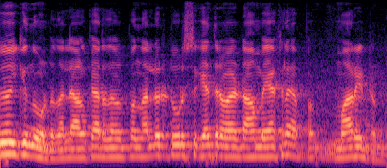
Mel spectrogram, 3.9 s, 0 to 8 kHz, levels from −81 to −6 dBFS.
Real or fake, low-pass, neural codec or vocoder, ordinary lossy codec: real; none; none; none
